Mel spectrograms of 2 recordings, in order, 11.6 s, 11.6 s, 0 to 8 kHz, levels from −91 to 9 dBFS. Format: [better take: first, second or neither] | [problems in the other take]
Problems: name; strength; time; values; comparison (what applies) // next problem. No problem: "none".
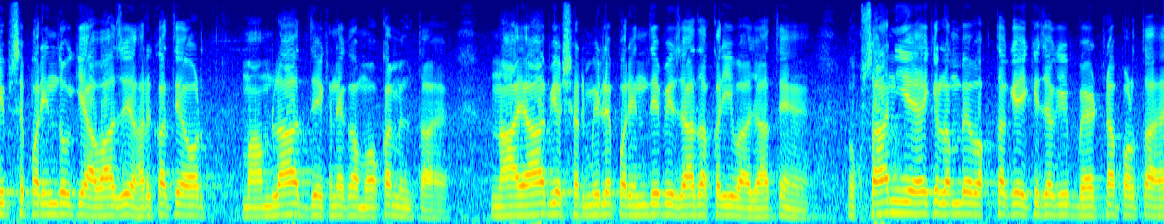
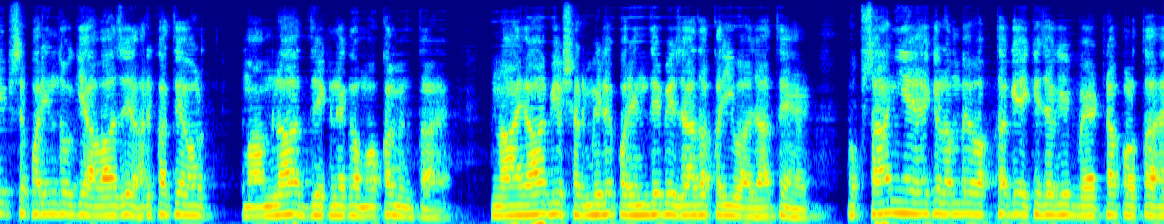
first | noise reduction (neural mask model DeepFilterNet 3)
